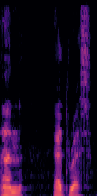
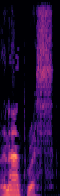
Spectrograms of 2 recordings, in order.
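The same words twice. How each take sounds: First: The two words are said separately, not joined. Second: The two words are joined like one word. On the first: The speaker calls it wrong. "نمیگم" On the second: The speaker calls it right. "میگم an address ... انگار یک کلمه است"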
